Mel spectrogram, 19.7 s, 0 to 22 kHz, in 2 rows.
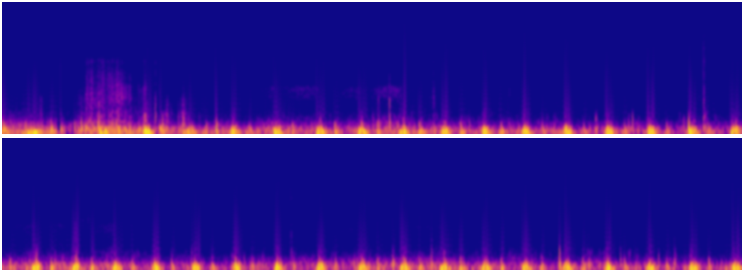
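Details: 35-year-old male, standing, recording his own heart through the mitral, tricuspid, pulmonary and aortic areas, then the right ventricle area: rapid, steady thumping heartbeat about 105/min with some rubbing noise, no clear extra sounds.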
